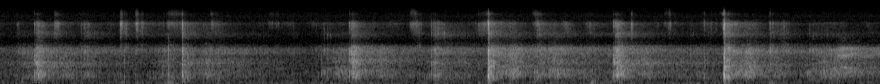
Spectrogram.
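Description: A tennis ball bounces on the court.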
